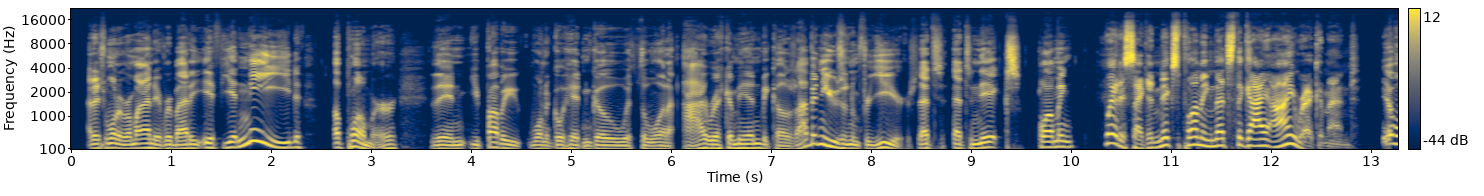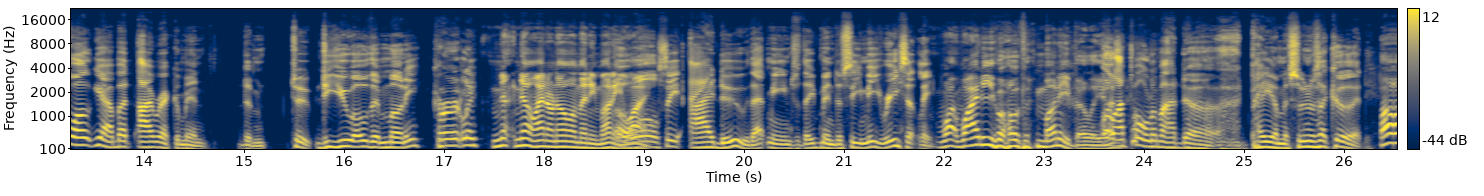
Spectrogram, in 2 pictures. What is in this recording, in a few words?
RADIO AD; nicks plumbing radio ads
